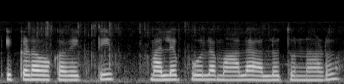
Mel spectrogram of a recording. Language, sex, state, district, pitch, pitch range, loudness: Telugu, female, Telangana, Mahabubabad, 210 Hz, 205-220 Hz, -16 LUFS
